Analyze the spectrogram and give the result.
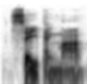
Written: SEI3 PENG4 MAA5

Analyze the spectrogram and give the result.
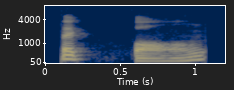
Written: BIK1 BONG2

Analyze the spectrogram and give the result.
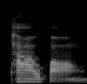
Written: PAAU1 BONG2

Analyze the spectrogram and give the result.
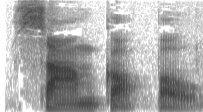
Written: SAAM1 GOK3 BOU6

